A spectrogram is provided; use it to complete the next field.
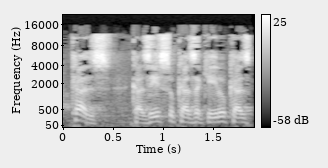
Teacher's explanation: em pronúncia rápida nós vamos ver o be sumir.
